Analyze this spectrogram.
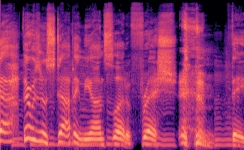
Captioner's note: clears throat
